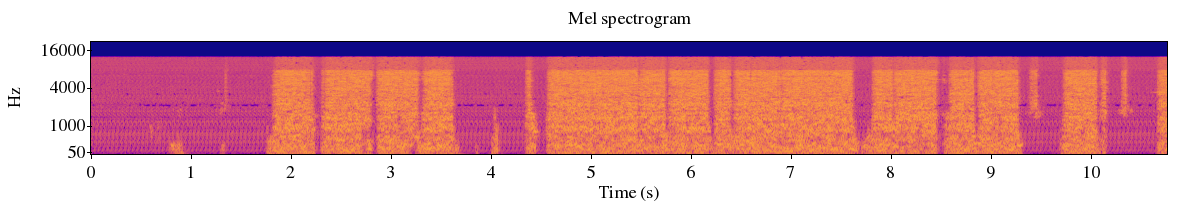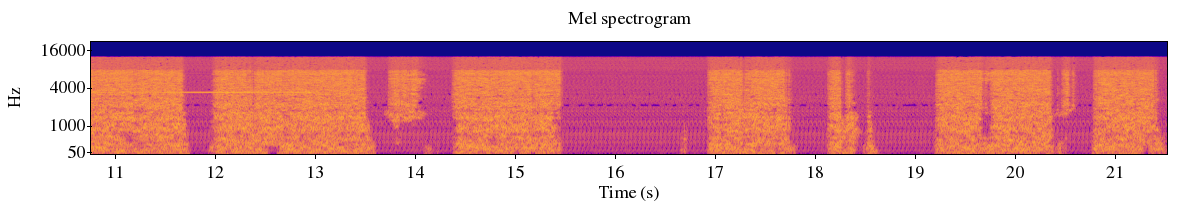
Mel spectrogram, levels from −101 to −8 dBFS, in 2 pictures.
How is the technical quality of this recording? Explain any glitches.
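There's one glitch worth flagging in this speech recording, a feedback whistle from about 10.55 to 13.15 s. A thin, steady tone at 3.5 kHz sits behind the speech there, roughly 10 dB under it, swelling and fading slowly in level. The likely cause is the speaker-to-mic loop hovering right at the edge of feedback: just enough gain that one frequency keeps ringing, but not enough for it to build into a full howl.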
